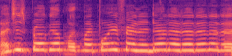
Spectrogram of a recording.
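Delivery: very high, weepy, sobbing wail. Retelling how teenage coworkers came in crying: imitating a crying teenager. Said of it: "crying, going".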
